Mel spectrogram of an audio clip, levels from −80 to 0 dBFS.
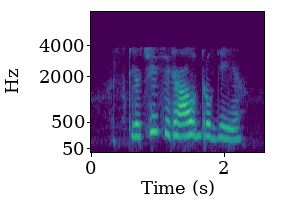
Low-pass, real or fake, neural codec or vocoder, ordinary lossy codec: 7.2 kHz; fake; codec, 16 kHz, 4 kbps, FreqCodec, larger model; AAC, 16 kbps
